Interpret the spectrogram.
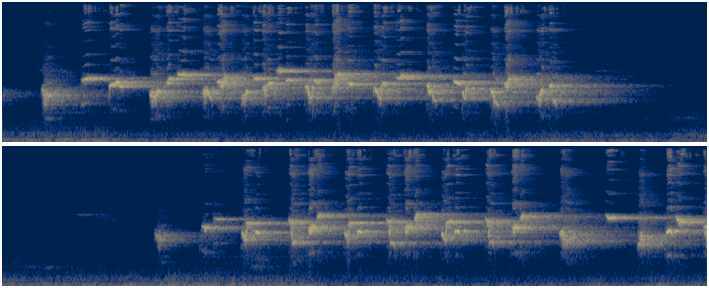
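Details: Dawn song of a yellow-vented bulbul, played as a lure. Two long bursts of rapid, jumbled, chattering warbles are split by a quiet gap of about two seconds. A soft low rumble runs underneath.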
